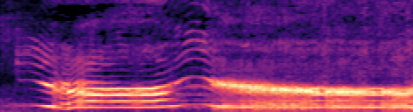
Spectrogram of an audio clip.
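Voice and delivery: high, drawn-out dial-up screech; imitated slow internet. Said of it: "this is, like, slow. This is like".

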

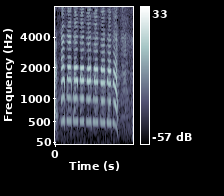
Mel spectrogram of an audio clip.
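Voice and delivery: very high, rapid little yaps; chihuahua barking. Retold or imitated. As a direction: yap like a tiny dog at a train. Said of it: "a chihuahua barking at the train".

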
